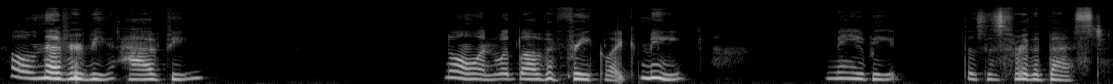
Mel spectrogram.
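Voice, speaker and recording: A woman uses a fairly high voice to play a lonely, jealous, unhinged pet catgirl in an emotional anime ASMR roleplay. Her delivery is dramatic and sometimes drops to a whisper.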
